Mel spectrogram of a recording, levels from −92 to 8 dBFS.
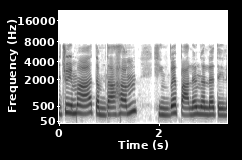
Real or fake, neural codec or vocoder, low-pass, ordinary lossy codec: real; none; 7.2 kHz; none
